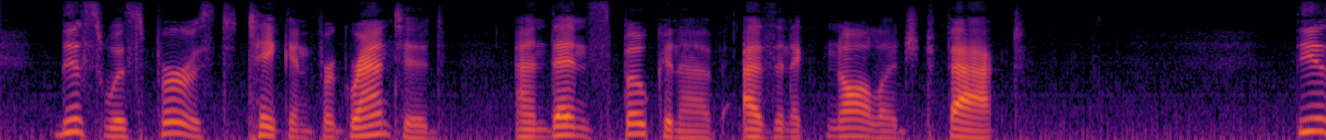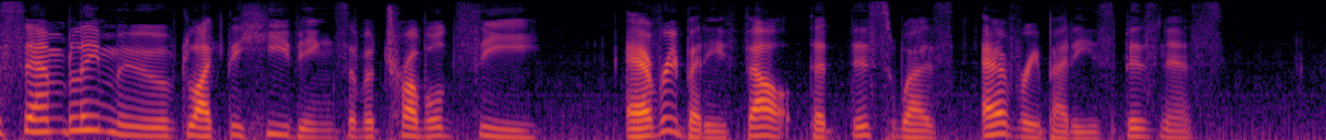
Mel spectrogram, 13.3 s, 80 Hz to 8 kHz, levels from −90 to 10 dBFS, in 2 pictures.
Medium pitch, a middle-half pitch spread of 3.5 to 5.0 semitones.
Yes: medium, 165 Hz; average, 4.7 semitones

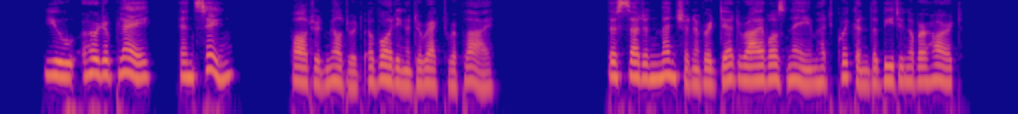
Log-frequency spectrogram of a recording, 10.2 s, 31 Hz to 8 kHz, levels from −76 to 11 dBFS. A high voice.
No: medium, 165 Hz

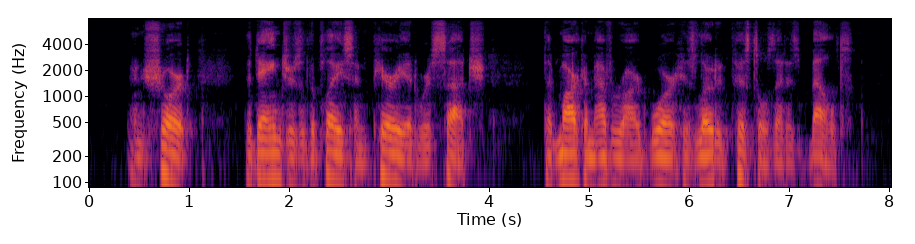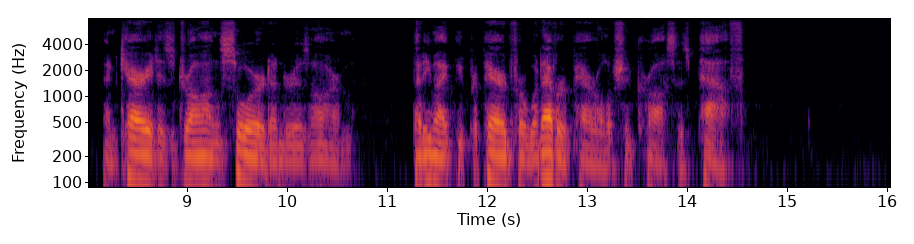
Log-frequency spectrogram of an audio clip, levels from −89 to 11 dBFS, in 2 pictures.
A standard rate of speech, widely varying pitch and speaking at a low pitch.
No: average, 155 wpm; narrow, 2.5 semitones; very low, 95 Hz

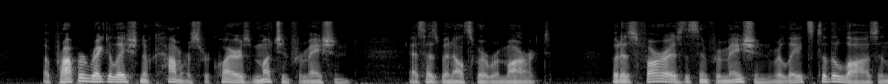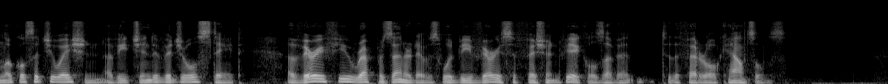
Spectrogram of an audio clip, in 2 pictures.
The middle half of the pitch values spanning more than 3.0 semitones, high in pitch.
No: average, 4.1 semitones; very low, 90 Hz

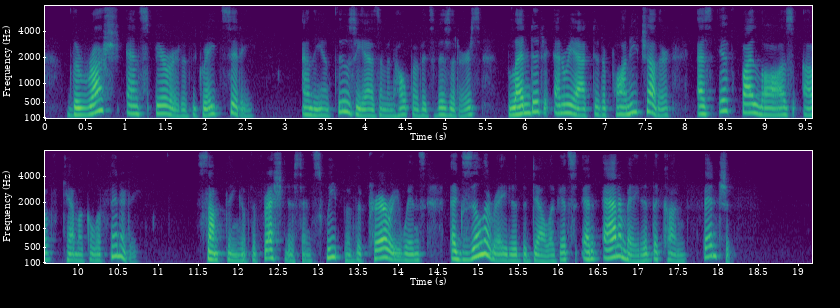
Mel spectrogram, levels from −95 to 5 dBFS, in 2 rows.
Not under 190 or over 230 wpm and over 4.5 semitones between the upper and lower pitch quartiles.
No: average, 145 wpm; average, 5.0 semitones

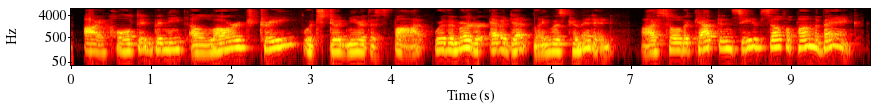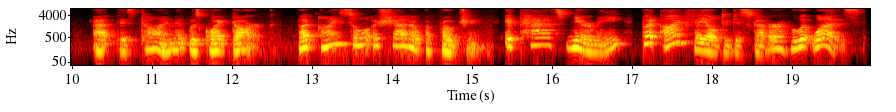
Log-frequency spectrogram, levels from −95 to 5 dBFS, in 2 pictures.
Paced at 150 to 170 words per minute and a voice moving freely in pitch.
Yes: average, 155 wpm; wide, 6.5 semitones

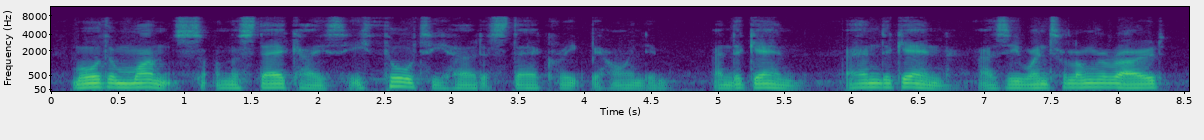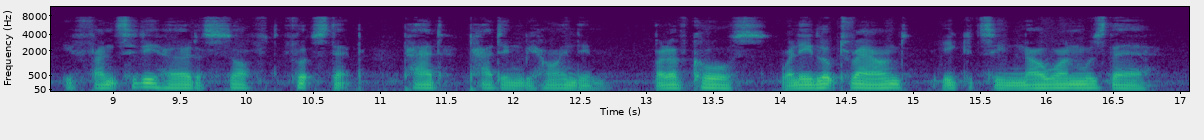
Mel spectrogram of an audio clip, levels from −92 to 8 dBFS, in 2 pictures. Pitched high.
No: very low, 90 Hz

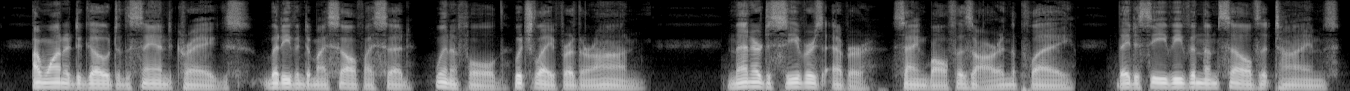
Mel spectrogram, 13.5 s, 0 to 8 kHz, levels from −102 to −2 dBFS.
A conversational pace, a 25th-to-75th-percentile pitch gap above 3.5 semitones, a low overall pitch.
Yes: average, 150 wpm; average, 5.2 semitones; very low, 75 Hz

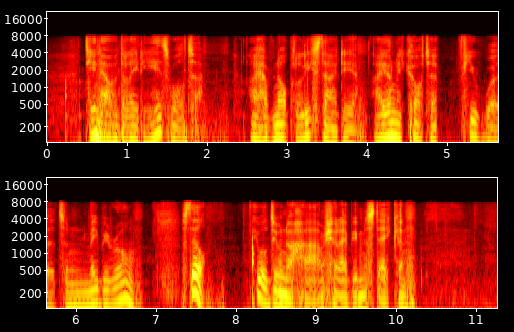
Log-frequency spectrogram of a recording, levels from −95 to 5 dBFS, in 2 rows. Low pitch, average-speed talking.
Yes: low, 105 Hz; average, 180 wpm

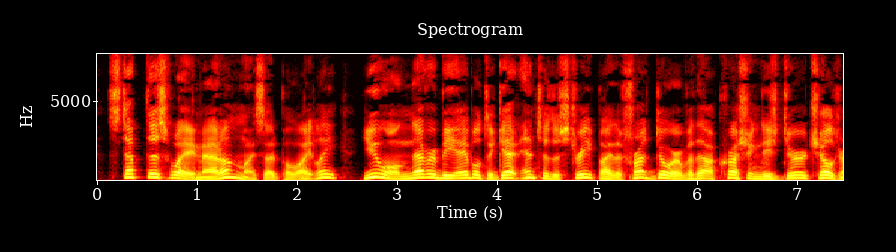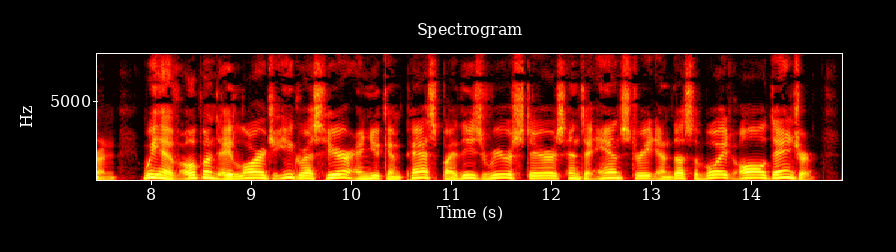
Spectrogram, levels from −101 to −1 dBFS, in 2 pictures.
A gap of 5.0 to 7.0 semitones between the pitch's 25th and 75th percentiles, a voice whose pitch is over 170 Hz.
No: wide, 5.6 semitones; medium, 165 Hz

